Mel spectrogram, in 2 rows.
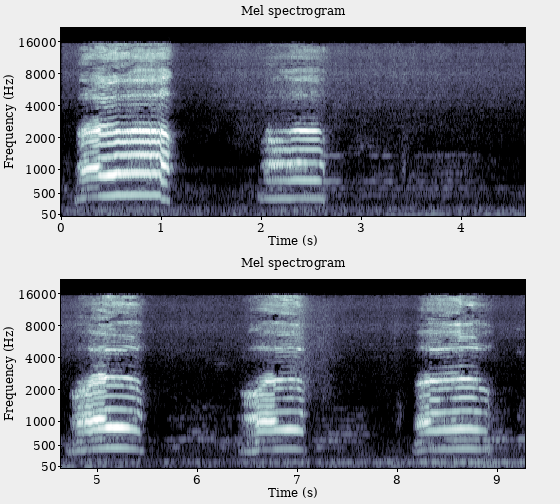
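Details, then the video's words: Domestic cat recorded on a Samsung A53 phone microphone, giving five drawn-out, slightly nasal meows spaced about two seconds apart, over a faint low steady hum. "Cat sound effect"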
